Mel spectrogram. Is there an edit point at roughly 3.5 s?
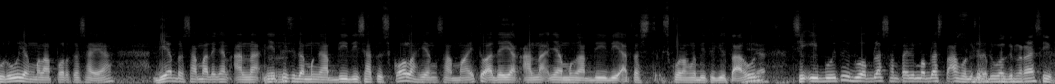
no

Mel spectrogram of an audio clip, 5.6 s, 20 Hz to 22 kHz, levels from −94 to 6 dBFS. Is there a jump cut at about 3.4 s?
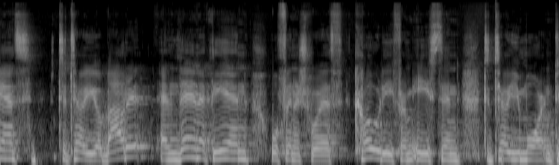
no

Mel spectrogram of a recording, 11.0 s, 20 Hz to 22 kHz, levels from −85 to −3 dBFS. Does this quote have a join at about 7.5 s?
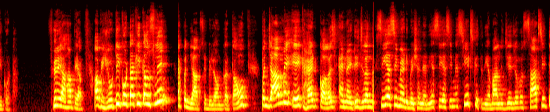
yes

